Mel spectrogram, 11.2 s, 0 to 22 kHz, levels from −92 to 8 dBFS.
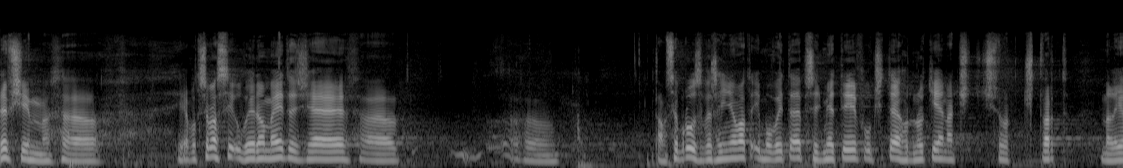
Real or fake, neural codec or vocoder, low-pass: real; none; 10.8 kHz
